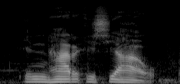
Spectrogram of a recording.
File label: fish pink Whipray, Aneityum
